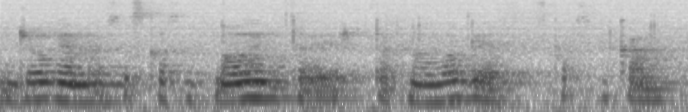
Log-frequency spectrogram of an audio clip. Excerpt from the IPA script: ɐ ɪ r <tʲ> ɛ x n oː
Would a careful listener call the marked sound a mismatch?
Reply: no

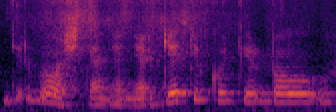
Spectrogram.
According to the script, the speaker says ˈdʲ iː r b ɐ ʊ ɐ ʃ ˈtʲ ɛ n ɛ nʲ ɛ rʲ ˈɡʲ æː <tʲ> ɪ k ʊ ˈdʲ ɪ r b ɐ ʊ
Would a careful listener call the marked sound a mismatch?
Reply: no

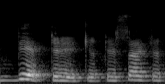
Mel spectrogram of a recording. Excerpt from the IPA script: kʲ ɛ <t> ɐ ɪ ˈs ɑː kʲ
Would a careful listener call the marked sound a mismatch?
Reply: no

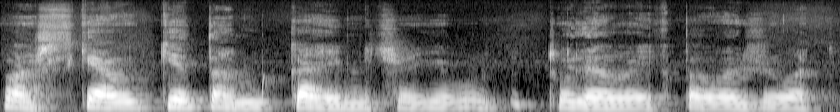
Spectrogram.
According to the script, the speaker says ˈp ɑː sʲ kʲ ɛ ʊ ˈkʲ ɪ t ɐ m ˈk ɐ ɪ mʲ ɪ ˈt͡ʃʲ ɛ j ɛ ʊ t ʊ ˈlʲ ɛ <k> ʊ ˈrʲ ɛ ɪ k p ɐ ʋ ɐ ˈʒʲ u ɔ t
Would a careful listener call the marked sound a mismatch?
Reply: yes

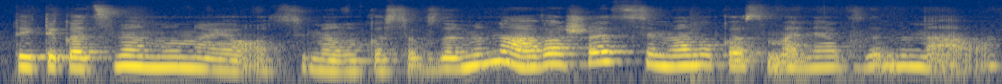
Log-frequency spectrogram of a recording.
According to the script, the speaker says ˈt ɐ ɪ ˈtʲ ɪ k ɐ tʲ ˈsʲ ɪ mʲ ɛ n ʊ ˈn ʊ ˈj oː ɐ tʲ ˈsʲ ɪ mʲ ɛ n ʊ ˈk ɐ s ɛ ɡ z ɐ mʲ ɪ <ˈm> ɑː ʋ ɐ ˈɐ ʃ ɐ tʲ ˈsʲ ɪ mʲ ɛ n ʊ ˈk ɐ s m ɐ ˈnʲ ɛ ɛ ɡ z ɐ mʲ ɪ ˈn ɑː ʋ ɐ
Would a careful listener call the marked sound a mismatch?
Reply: yes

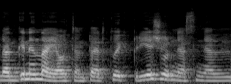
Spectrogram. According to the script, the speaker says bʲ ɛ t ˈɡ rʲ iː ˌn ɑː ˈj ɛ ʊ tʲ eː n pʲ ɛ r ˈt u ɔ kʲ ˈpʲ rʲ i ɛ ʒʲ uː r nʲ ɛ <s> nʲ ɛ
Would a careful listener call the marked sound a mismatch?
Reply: no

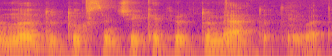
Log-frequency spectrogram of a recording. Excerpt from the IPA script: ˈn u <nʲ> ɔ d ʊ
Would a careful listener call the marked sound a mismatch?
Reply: yes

